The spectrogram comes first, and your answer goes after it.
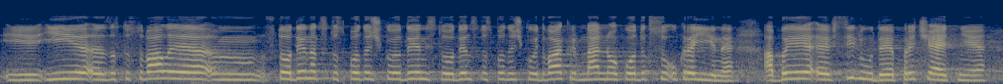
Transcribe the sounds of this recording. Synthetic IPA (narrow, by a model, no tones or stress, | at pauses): izɐst̪ɔsʊʋɑlˠɪ | st̪ɔɔd̪ɪnɐt̪t͡sʲɐ̥t̪ʊspɔznɐt͡ʃkʊɔd̪ɪnist̪ɔɔd̪ɪnɐsʲt̪ʊspɔznɐt͡ʃkʊjʊd̪ʋɑkɾʲɪmʲɪnɑlʲnɔɦɔkɔd̪eksʊːkɾɐjinɪ | ɐbɪwsʲilʲud̪ɪpɾɪt͡ʃɛtʲnʲi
